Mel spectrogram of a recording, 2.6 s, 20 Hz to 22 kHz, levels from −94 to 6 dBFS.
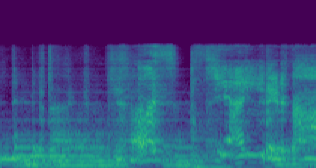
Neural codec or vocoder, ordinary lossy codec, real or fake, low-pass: codec, 24 kHz, 1 kbps, SNAC; none; fake; 7.2 kHz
